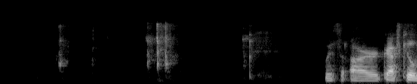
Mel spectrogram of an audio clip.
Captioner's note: typing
